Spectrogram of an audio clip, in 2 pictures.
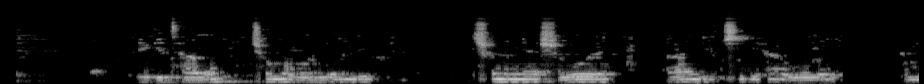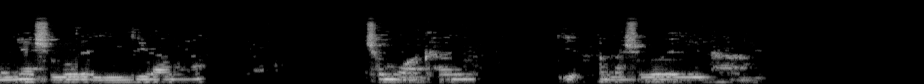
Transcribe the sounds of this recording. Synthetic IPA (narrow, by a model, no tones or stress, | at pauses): iɡitʰaβo̞t͡ʃomuβuɾuːndi | t͡ʃomumɲaʃuːɾe̞ | aβaːndit͡ʃiɡihaɾuɾo | numumɲaʃuɾe̞jiɡiɾamŋo | t͡ʃomuwakʰane | jamaʃuːɾe̞jin̥haːŋe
